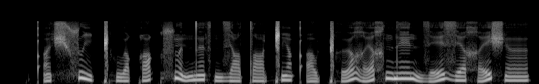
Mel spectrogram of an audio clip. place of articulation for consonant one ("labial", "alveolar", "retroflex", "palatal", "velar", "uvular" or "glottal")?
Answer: uvular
